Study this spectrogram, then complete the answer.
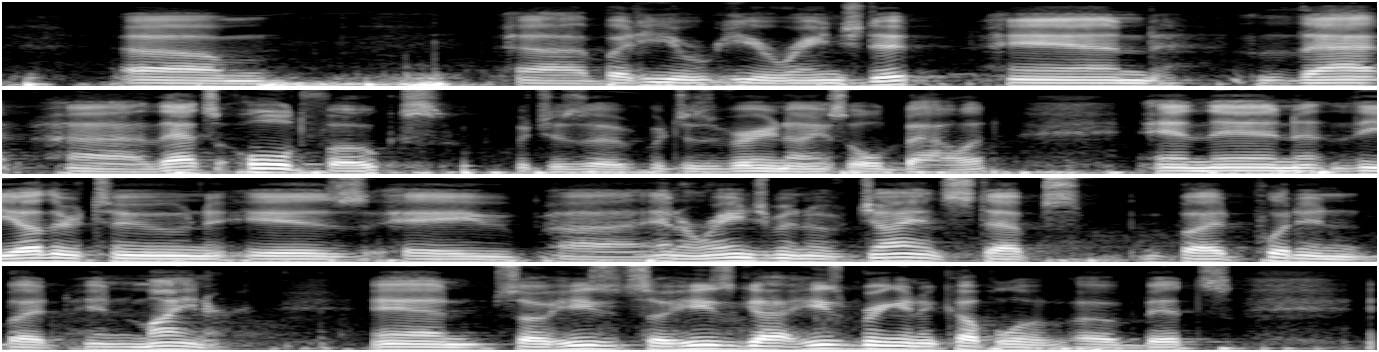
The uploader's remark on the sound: at Jazz Night at the Masonic Temple, Sag Harbor, NY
